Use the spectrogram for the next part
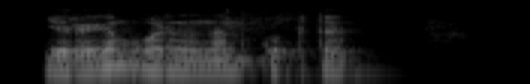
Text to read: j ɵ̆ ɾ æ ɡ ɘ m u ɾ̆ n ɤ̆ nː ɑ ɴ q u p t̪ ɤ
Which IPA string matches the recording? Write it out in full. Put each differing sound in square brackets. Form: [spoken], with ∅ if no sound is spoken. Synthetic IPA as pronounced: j ɵ̆ ɾ æ ɡ ɘ m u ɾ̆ n ɤ̆ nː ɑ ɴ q u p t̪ ɤ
